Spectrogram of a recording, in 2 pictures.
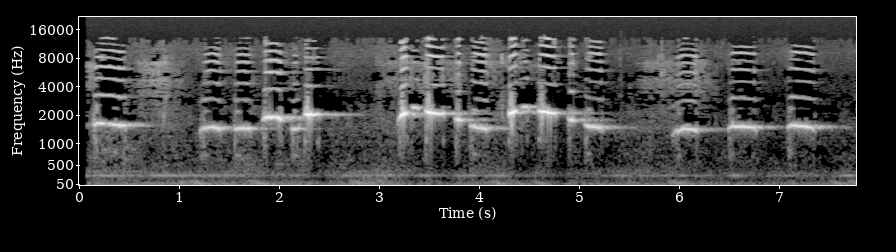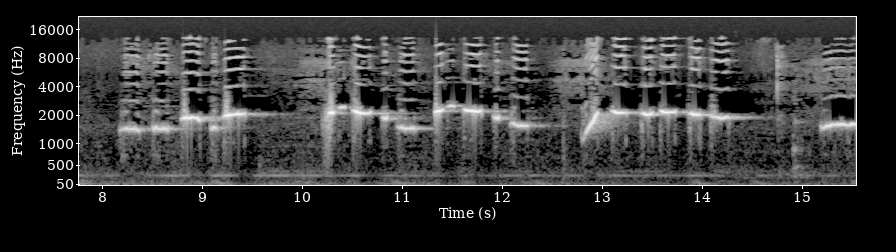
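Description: A cockatiel whistles a tune of clear, sliding notes in repeated phrases, over a faint steady hum.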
